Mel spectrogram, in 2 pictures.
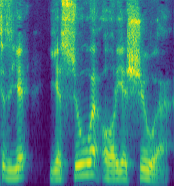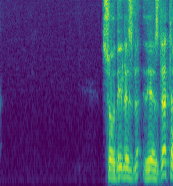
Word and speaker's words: Yeshua: pronounce the correct word the correct word in the Hebrew is Yeshua as simple as that so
